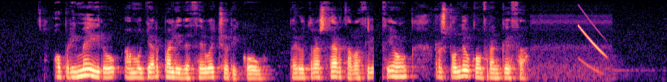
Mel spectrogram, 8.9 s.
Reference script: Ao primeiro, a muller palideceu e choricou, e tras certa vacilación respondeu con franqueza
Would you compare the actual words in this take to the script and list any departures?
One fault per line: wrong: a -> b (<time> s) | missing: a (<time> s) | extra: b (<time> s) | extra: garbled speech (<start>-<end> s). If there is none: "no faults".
wrong: e -> pero (3.9 s)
